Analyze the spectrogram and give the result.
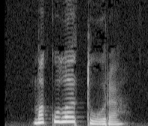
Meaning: wastepaper (unwanted paper that has been discarded)
- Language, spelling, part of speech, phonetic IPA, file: Russian, макулатура, noun, [məkʊɫɐˈturə], Ru-макулатура.ogg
